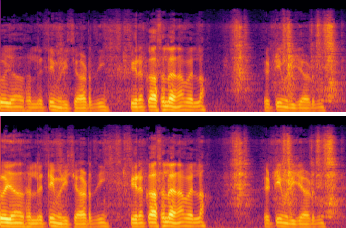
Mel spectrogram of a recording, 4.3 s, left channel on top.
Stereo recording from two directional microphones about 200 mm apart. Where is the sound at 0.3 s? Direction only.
Centre (ahead or behind).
